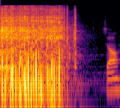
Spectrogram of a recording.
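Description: Cordless impact wrench hammering a lug nut loose on a truck wheel, a fast steady rattle of impacts that stops about a second and a quarter in.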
